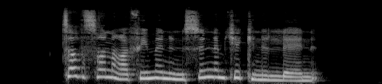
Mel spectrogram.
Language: Kabyle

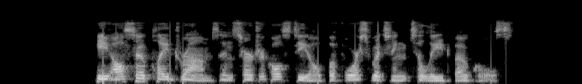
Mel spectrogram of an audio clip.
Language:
English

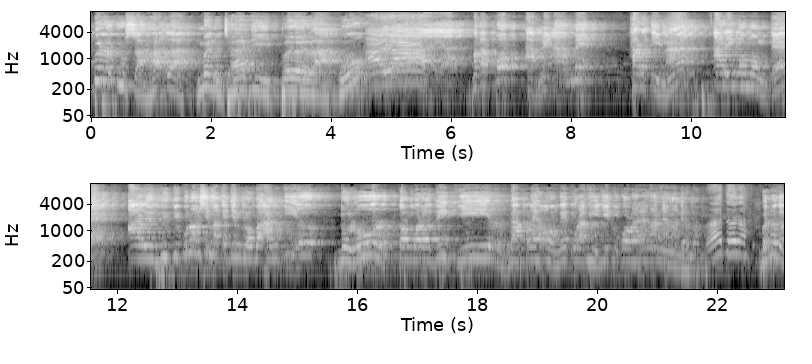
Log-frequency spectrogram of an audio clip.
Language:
Indonesian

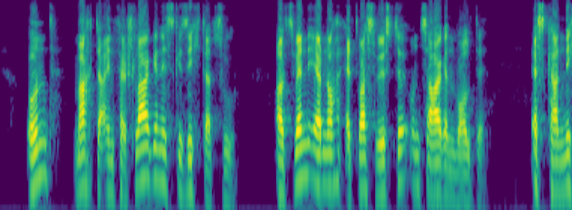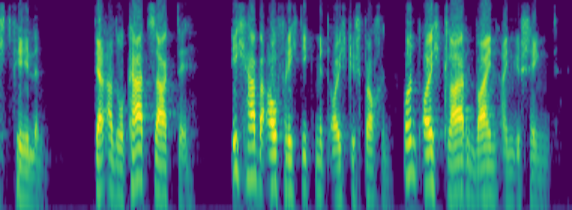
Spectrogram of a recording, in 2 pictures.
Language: German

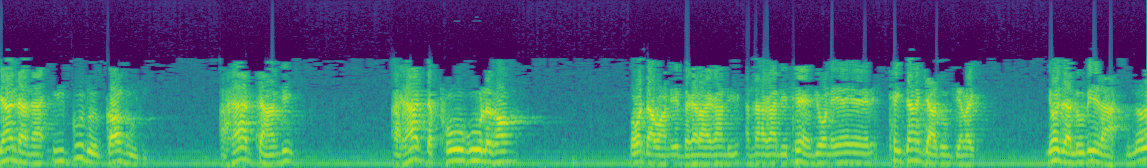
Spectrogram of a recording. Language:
Thai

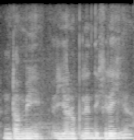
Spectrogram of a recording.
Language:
Hindi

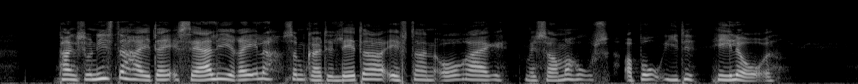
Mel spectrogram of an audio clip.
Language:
Danish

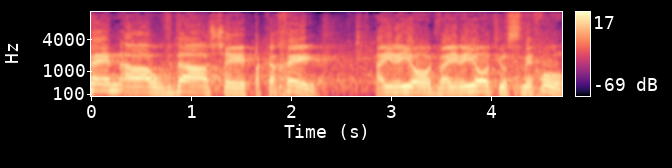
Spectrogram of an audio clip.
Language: Hebrew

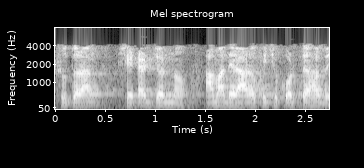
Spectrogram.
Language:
Bangla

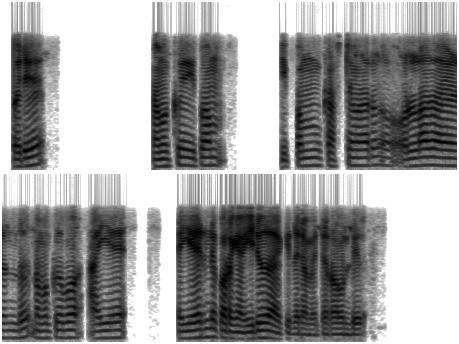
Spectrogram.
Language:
Malayalam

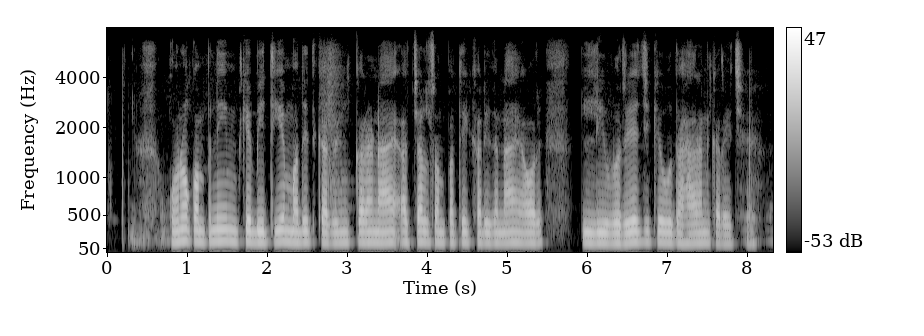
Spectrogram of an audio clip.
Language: Maithili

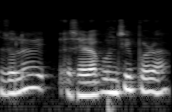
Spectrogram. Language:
Assamese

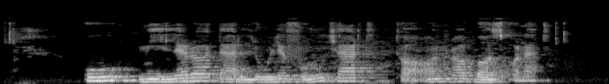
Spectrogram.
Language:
Persian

